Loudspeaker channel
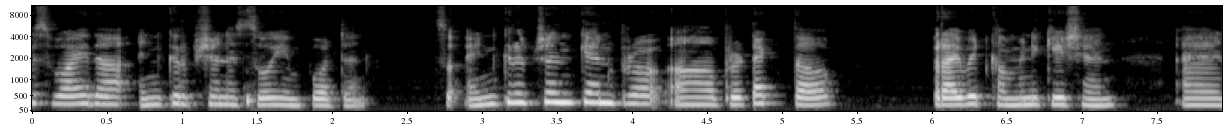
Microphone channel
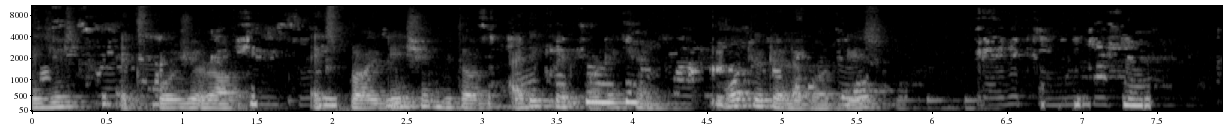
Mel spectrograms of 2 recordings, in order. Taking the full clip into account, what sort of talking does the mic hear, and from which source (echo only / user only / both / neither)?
both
